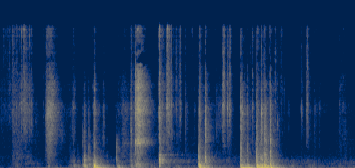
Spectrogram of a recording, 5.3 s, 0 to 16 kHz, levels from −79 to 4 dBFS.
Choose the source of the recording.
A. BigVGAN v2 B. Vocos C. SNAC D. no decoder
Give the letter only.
A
